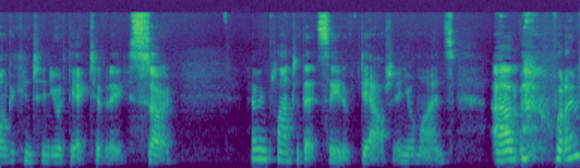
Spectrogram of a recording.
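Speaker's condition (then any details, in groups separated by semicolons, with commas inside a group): No condition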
